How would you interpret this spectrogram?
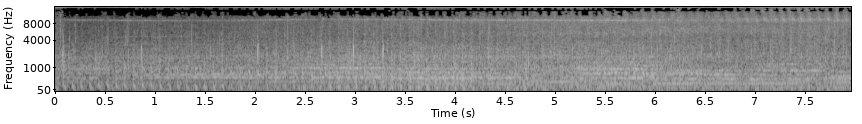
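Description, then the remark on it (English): A helicopter coming down to land beside a house, its rotor thudding in a rapid, steady chop over a deep engine roar that swells slightly louder as it nears. No one speaks. “See helicopters coming down, and they landed just right beside the house.”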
